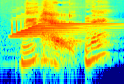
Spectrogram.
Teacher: The ma is given a neutral tone, making it sound light and short.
